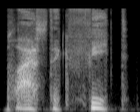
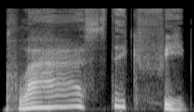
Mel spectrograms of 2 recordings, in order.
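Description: First: Slow breathy whisper of "Plastic feet"; "Plastic feet" whispered, drawn out. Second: "Plastic feet" drawn out, higher and softer; a softer, higher, slow "Plastic feet"; dreamy repeat. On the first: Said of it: "he whispered". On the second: Whispered phrase repeated dreamily. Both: Acted.

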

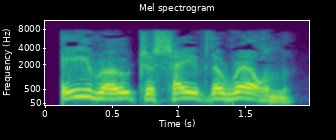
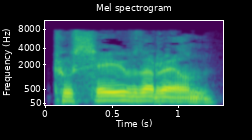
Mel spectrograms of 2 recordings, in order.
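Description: First: Higher, slow and firm; insisting. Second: Slow, lower, sneering repeat; mocking echo. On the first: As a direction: plant every word, defending him. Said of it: "she insisted". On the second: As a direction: throw her words back at her. Jaime mockingly echoes her. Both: A narrator's reading.

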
